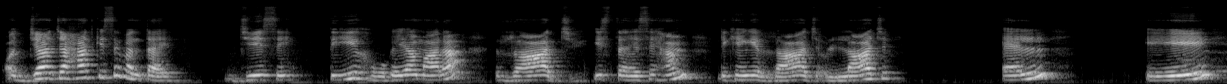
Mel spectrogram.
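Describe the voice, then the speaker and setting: A woman's voice: mid-range voice, a bit bright. A woman teacher giving a spelling lesson to children, asking questions and spelling out letters patiently.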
